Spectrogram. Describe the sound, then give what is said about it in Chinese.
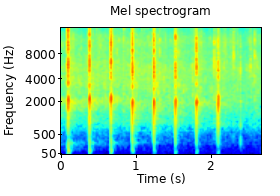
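A church audience claps in unison to praise God, a steady run of sharp, evenly spaced claps that keep a firm rhythm before the last one comes softer. “让我们把掌声归给主。”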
